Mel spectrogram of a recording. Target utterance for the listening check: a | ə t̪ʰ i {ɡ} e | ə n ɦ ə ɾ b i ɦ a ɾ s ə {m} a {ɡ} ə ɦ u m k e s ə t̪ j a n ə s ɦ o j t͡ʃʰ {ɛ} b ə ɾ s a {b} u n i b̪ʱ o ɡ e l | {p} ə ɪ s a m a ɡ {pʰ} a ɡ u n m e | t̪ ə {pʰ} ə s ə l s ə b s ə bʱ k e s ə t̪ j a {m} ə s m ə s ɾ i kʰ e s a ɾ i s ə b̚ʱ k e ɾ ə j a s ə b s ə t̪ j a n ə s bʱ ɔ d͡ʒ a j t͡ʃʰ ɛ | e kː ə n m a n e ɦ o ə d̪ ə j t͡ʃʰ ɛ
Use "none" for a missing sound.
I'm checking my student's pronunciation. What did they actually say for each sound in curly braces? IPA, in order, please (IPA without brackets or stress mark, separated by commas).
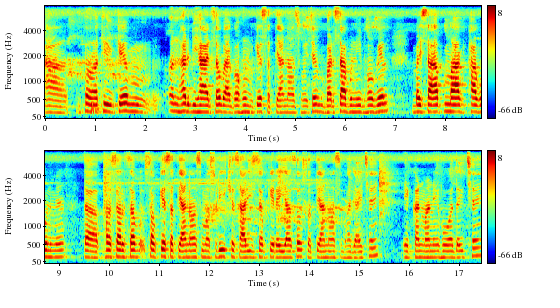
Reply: k, b, ɡ, ɛ, b, b, pʰ, pʰ, n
